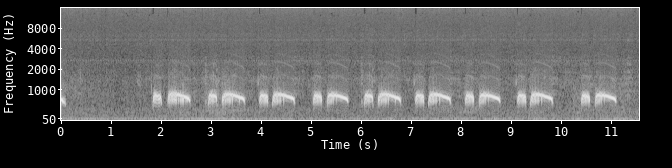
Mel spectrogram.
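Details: Continuous cooing of a spotted dove, played to lure and stimulate other doves; short paired coos with a downward-slurred tail, repeated about once a second in an even series.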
